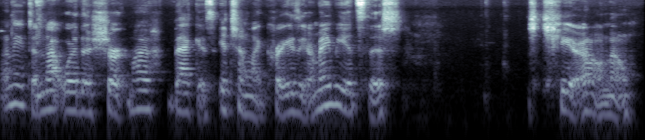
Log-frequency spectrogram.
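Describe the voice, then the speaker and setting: A woman with a lowish voice and measured pace hosts a livestream, reading comments from viewers and urging them on. She talks freely, exclaims frequently, and clears her throat.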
